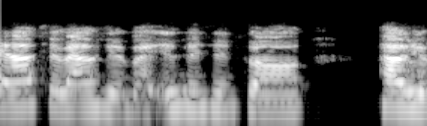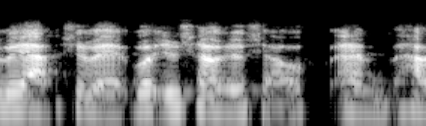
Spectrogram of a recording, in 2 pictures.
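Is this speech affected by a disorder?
Yes: partial glossectomy for tongue cancer; tongue cancer, over half of tongue removed.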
